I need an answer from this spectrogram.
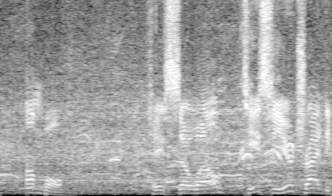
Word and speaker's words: Humble: No H. H is silent. Humble.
